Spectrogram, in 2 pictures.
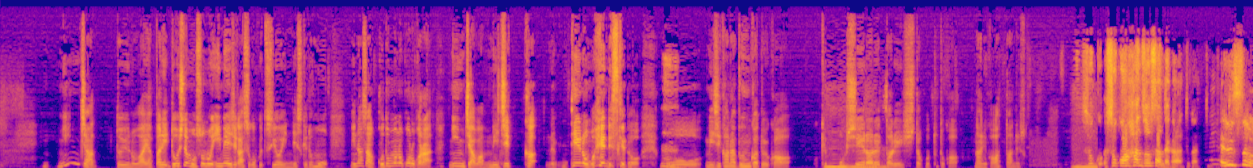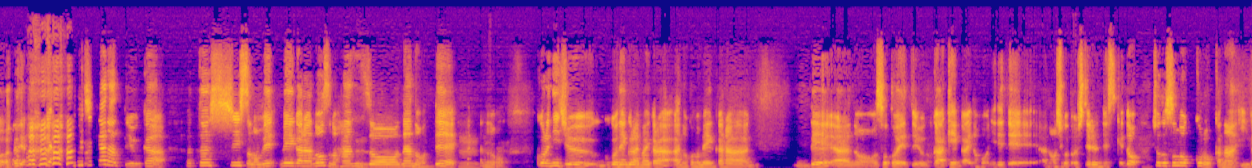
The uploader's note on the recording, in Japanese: Zoom収録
